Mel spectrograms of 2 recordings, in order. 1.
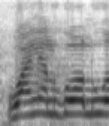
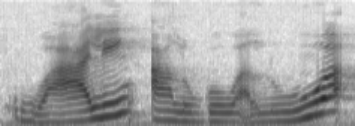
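A frase é falada em ritmo muito rápido. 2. A frase é falada em ritmo moderado. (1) "Mais rápido ainda" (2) "deixa eu ver se eu entendi"

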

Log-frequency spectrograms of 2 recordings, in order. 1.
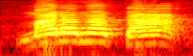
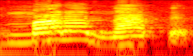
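A tônica está na última sílaba. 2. A tônica está na penúltima sílaba. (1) "com a tônica na última sílaba" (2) "que tonificam a penúltima sílaba"

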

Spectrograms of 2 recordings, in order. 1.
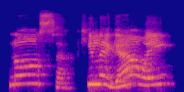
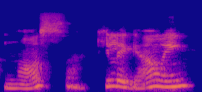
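O tom soa sincero e genuinamente animado. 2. O tom soa irônico e debochado. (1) "é muito diferente eu falar" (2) "Na segunda parte eu estou sendo irônica"

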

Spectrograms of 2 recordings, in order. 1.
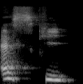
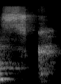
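A palavra termina com um i acrescentado. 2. A palavra termina em um som de k puro. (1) "Não é esqui" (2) "é esc ... o som de k, sem vogal nenhuma"

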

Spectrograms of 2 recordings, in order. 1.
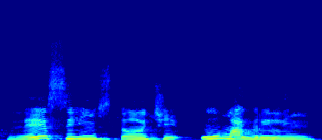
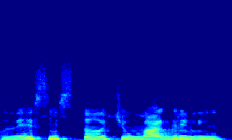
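Cada vogal entre palavras é pronunciada como sílaba separada. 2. Vogais vizinhas entre palavras se fundem em uma única sílaba. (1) "ao invés de falar nesse instante, o Magrilin" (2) "a gente fala nesse instante, o Magrilin, para que a gente tenha quatro tônicas"

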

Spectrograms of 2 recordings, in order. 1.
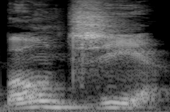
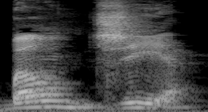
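O d em dia soa como um dj chiado. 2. O d em dia soa como um dj chiado.

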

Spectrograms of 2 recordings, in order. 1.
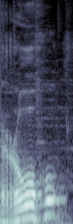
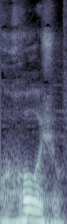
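O nome é falado na pronúncia original. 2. O nome é falado com pronúncia brasileira. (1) "é o jeito certo de se falar, que é Rojo" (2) "aqui no Brasil é pronunciado erroneamente, né? Como Rojo"

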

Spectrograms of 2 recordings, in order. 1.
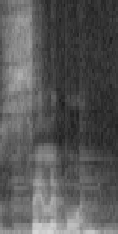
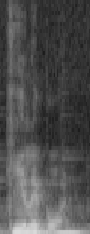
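O nome começa com um som de S suave. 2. O nome começa com um som de K forte. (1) "e não Celeborn" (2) "sempre tem o valor de K, jamais o de S. Portanto, Celeborn é Celeborn"

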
